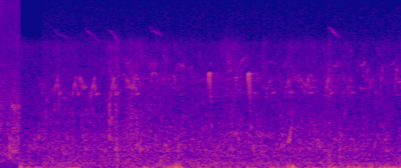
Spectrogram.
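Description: Birds chirping: many quick, short calls and a few thin, high whistles that fall in pitch, over a faint low rumble.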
